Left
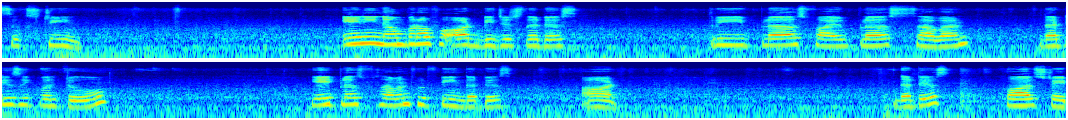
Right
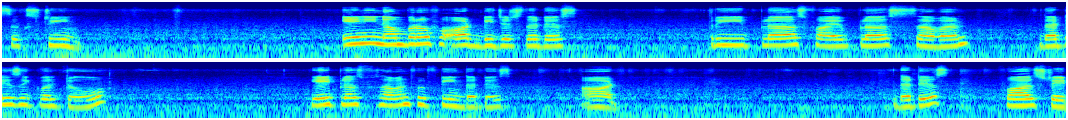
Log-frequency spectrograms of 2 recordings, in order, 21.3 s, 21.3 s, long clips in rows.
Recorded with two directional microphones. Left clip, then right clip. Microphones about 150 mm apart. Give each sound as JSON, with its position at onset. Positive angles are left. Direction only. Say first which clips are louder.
{"t": 3.3, "sound": "speech", "louder": "right 3 dB", "side_deg": -90}
{"t": 7.1, "sound": "speech", "louder": "right 5 dB", "side_deg": -90}
{"t": 13.7, "sound": "speech", "louder": "right 5 dB", "side_deg": -90}
{"t": 19.6, "sound": "speech", "louder": "right 4 dB", "side_deg": -90}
